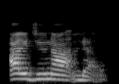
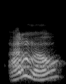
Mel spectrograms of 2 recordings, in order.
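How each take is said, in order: First: Every word is said fully and separately. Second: The words are heavily reduced, nearly mumbled. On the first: The speaker is formal and proper. "if you are very formal, if you are a gentleman, someone who speaks very properly" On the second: The speaker is very casual. "But then we get even lazier"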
